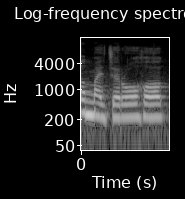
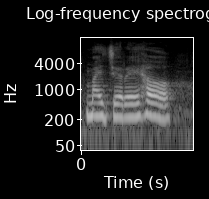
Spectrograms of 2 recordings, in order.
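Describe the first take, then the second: First: The vowel after r sounds like o. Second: The vowel after r sounds like e. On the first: The speaker calls it wrong. "majroha ke, tapi uh, semua tu salah" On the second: The speaker calls it right. "Kataan yang sebenar yang betul adalah majreha"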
